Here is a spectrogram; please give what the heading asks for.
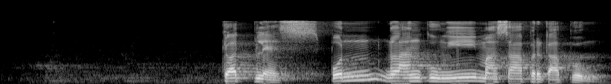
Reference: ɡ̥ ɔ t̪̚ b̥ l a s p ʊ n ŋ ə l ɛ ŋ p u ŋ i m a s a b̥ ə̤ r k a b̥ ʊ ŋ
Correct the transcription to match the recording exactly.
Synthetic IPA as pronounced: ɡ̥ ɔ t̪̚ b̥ l ɛ s p ʊ n ŋ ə l a ŋ k u ŋ i m a s a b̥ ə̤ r k a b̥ ʊ ŋ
